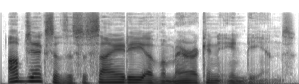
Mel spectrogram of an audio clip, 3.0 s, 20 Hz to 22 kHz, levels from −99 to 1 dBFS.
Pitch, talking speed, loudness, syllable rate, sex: 105 Hz, 140 wpm, -15 LUFS, 5.0 syllables/s, male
